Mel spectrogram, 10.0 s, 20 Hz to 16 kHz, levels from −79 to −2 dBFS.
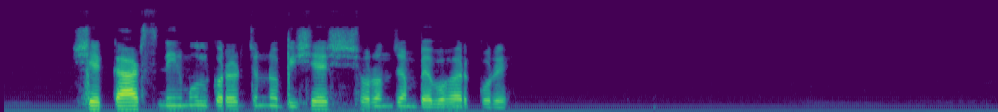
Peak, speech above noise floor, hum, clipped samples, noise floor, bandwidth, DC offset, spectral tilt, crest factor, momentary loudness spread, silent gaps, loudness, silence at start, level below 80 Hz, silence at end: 0 dBFS; 35 dB; 50 Hz at -50 dBFS; under 0.1%; -58 dBFS; 11.5 kHz; under 0.1%; -5.5 dB/octave; 26 dB; 13 LU; none; -23 LUFS; 0.75 s; -56 dBFS; 4.95 s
